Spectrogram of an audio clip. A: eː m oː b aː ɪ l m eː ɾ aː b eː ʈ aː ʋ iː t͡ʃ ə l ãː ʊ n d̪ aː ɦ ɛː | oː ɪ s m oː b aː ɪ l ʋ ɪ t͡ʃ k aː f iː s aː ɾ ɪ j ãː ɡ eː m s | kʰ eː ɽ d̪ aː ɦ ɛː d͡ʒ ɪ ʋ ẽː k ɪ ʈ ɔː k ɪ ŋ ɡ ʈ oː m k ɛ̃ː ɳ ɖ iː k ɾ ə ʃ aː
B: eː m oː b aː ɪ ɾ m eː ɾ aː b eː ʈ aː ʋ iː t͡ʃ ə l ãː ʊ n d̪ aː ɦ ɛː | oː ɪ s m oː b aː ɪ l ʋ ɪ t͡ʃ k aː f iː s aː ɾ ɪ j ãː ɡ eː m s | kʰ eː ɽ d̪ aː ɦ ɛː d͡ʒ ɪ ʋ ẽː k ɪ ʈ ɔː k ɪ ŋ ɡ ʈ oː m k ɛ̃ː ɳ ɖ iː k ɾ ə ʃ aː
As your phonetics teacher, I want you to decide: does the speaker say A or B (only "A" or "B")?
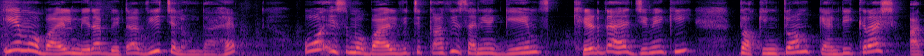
A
